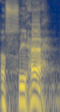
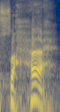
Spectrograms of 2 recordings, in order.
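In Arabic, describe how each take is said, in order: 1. أول حركة ليست الفتحة. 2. يوجد حرف مُشدَّد في الكلمة. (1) "نطقوه على غير ما أراد المؤلف" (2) "هكذا بالتشديد"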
